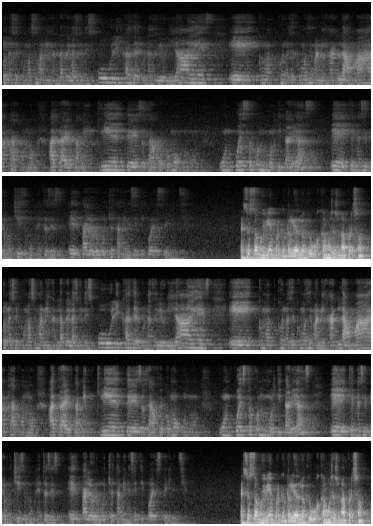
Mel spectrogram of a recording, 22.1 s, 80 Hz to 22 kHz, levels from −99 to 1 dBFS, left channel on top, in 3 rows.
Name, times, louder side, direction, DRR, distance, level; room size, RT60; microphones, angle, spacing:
voice 1, 0.0-18.4, right 3 dB, 75° right, 1.5 m, -43 dB
voice 2, 19.5-22.0, right 2 dB, 30° right, 0.6 m, -22 dB
22.0 x 11.0 x 5.3 m
head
